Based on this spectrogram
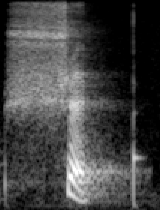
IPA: ʃ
